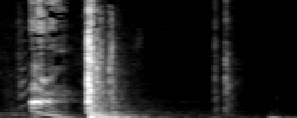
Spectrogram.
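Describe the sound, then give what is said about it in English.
A door swings shut with a solid thunk as Bufkin gets the door for Boy Blue, followed by a brief rattle and a couple of softer knocks as it settles. “Bufkin, could you get the door for us?”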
